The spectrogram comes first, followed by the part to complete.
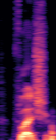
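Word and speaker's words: Fleischer: The 1930s animation style of Walt Disney Steamboat Willie and Max Flesher. Pronounced that right? Fumi games. Flesher.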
